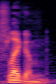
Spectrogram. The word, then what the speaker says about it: phlegm: I'm having a phlegm issue, but some people call it phlegm. But anyway, because there's a silent G in phlegm.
